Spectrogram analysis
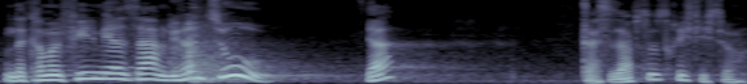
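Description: A man's voice: a little high, wildly swooping pitch, moderate pace, mellow, slightly rough. A man preaching an anecdotal sermon, telling stories and acting out the dialogue in different voices. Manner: storytelling, acts out dialogue in voices. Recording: reverberant hall.

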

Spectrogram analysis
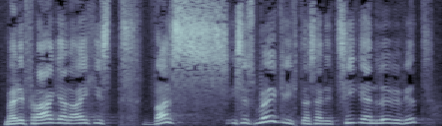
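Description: A man's voice: high voice, a little slow, husky. A man preaching a sermon, telling a parable and asking his listeners questions. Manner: storytelling, asks the listeners questions.

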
